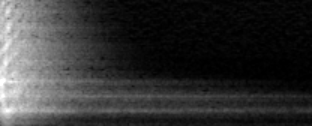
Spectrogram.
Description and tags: microphone + VST plugins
